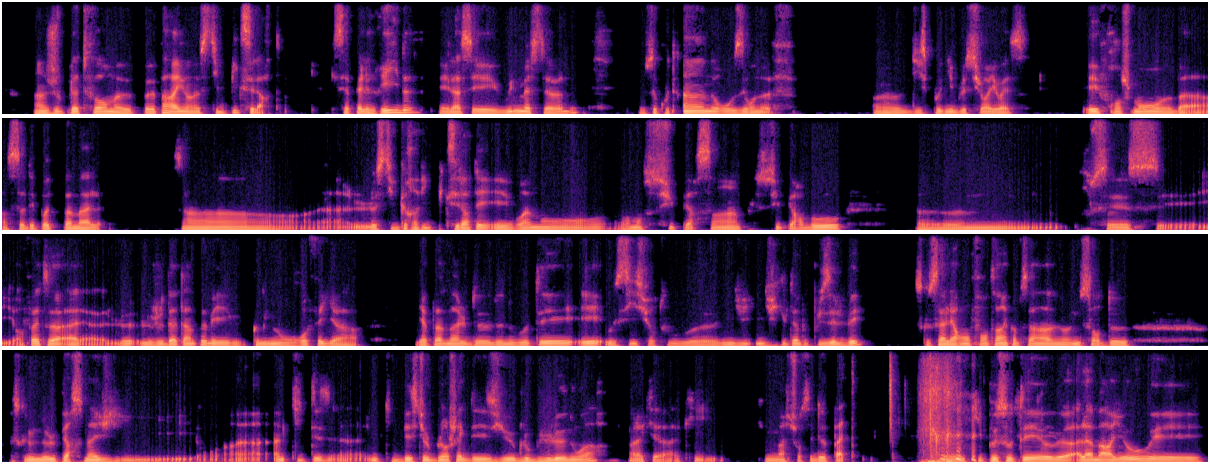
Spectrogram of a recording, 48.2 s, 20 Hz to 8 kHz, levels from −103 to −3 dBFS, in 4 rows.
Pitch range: 100-120 Hz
